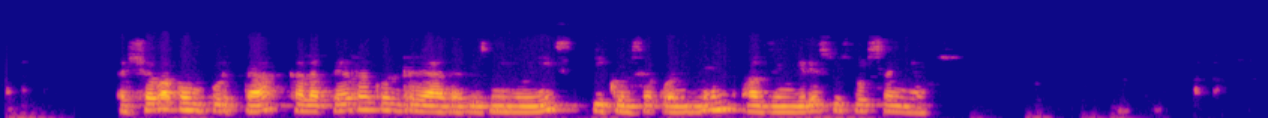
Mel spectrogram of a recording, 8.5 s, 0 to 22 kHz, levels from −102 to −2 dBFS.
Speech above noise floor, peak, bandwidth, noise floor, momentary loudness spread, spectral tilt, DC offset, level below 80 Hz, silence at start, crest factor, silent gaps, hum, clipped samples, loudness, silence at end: 48 dB; -8 dBFS; 6.4 kHz; -75 dBFS; 11 LU; -9 dB/octave; under 0.1%; -78 dBFS; 0.05 s; 20 dB; 0.63-0.72 s; none; under 0.1%; -27 LUFS; 2.3 s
